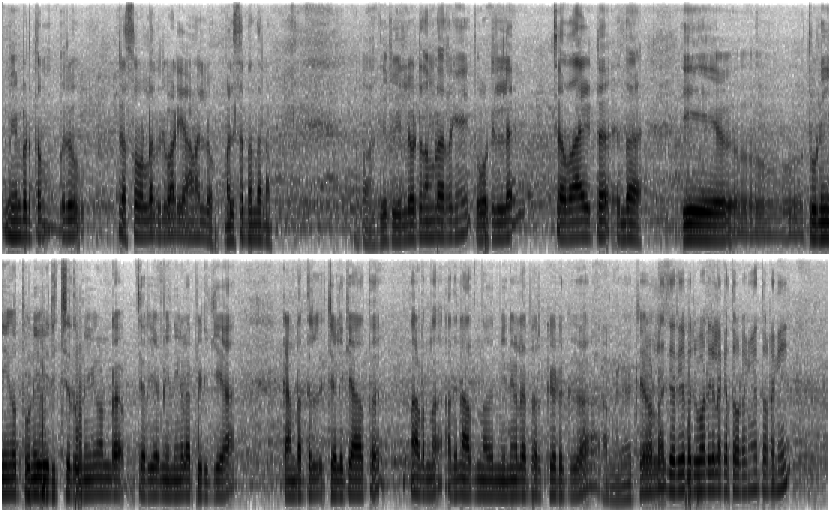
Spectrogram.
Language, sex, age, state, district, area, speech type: Malayalam, male, 45-60, Kerala, Kottayam, urban, spontaneous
